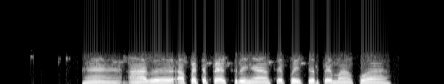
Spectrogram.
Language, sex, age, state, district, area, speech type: Santali, female, 30-45, West Bengal, Malda, rural, conversation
